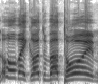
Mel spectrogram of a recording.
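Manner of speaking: high, loud Canadian accent impression. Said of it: "he had the full Canadian accent".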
